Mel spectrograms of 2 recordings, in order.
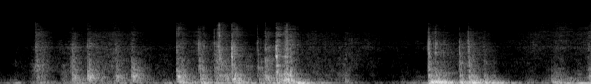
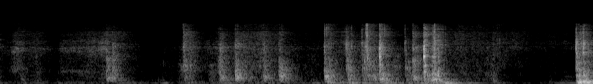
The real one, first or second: second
